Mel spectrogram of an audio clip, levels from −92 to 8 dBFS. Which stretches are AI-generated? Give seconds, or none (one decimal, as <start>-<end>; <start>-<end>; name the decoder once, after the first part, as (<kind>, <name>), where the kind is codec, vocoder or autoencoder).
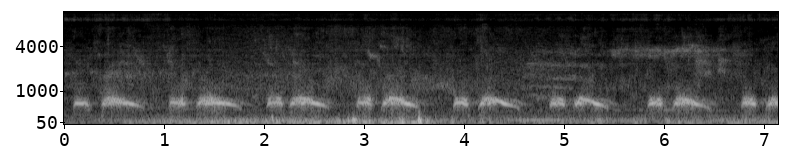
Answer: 0.0-1.6 (codec, HILCodec); 2.2-4.3; 5.1-7.1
